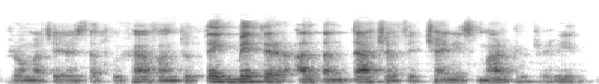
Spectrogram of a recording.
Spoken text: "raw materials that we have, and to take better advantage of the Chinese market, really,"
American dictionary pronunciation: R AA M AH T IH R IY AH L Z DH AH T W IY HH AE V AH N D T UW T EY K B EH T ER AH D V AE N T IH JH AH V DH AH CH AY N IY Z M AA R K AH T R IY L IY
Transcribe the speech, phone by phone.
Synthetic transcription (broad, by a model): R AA M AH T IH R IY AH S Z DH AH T W IY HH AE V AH N T UW T EY K B EH T ER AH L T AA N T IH CH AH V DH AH CH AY N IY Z M AA R K AH T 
